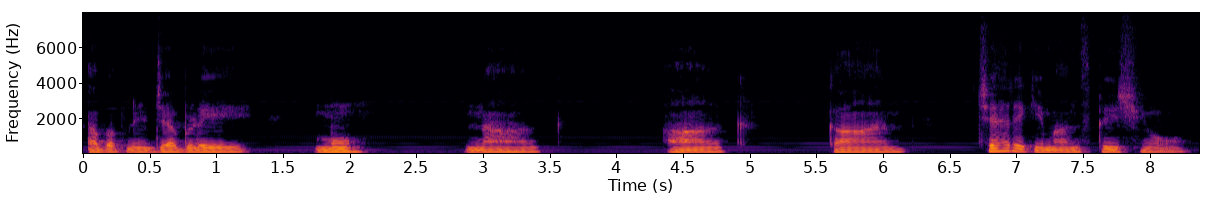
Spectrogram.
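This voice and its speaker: A man leading a guided relaxation as a yoga nidra guide, giving gentle instructions in short, spaced phrases. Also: mid-range voice, little pitch movement, very slow, pauses often, lo-fi sound, soft background music.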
